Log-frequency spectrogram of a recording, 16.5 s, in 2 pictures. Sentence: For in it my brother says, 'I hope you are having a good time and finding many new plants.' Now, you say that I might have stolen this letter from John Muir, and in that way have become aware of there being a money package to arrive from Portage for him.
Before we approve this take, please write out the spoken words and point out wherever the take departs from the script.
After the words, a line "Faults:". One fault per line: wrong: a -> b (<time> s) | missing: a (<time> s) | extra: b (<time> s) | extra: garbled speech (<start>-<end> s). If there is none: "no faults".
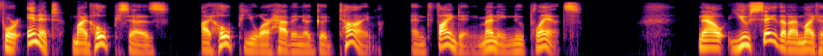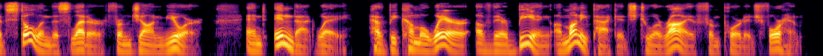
For in it my hope says, 'I hope you are having a good time and finding many new plants.' Now, you say that I might have stolen this letter from John Muir, and in that way have become aware of there being a money package to arrive from Portage for him.
Faults:
wrong: brother -> hope (0.9 s)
